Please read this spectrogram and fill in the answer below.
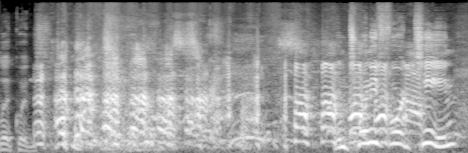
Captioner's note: all laugh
